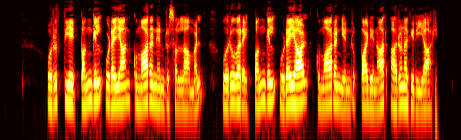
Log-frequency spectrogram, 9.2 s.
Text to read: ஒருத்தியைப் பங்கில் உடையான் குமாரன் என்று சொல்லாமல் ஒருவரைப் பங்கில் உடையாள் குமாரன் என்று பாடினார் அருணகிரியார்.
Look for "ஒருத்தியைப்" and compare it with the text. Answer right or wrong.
right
